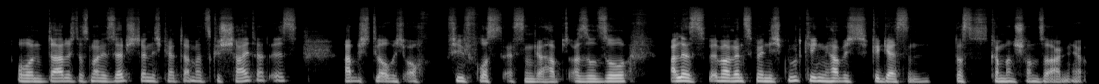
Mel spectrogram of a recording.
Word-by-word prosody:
Und 145 Hz, -3 st, 0 dB
dadurch, 150 Hz, 0 st, +4 dB
dass 145 Hz, -3 st, -6 dB
meine 145 Hz, -, 0 dB
Selbstständigkeit 150 Hz, -1 st, -2 dB
damals 155 Hz, -5 st, -4 dB
gescheitert 165 Hz, +5 st, 0 dB
ist, 175 Hz, -2 st, -7 dB, 0.4 s
habe 155 Hz, 0 st, +2 dB
ich, -, -, -3 dB
glaube 140 Hz, -, 0 dB
ich, -, -, -7 dB
auch -, -, -6 dB
viel -, -, 0 dB
Frustessen 135 Hz, -, -3 dB
gehabt. 125 Hz, -1 st, -2 dB
Also, 135 Hz, -2 st, +1 dB
so 140 Hz, +2 st, +4 dB, 0.4 s
alles 155 Hz, -4 st, +6 dB
immer 160 Hz, -1 st, +5 dB
wenn's 155 Hz, -1 st, +2 dB
mir 155 Hz, -, +3 dB
nicht 145 Hz, -2 st, +1 dB
gut 170 Hz, 0 st, -1 dB
ging, 160 Hz, -4 st, +3 dB
habe 145 Hz, 0 st, +4 dB
ich 135 Hz, -, -3 dB
gegessen. 130 Hz, -2 st, 0 dB, 0.2 s
Das 145 Hz, -4 st, -4 dB
kann 145 Hz, -, +1 dB
man 140 Hz, 0 st, -1 dB
schon 130 Hz, +2 st, -1 dB
sagen, -, -, -2 dB
ja. -, -, -6 dB
145 Hz, 185 wpm, -24 LUFS, 135-155 Hz, 0.4 s, alles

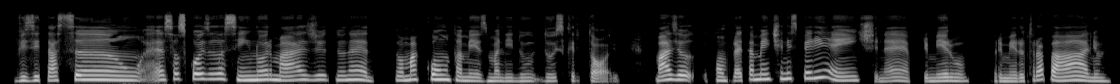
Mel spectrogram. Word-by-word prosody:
visitação, 195 Hz, +2 st, +2 dB
essas 215 Hz, +4 st, -2 dB
coisas, 250 Hz, 0 st, +2 dB
assim, 215 Hz, -5 st, +2 dB
normais 210 Hz, 0 st, +3 dB
de, 215 Hz, +1 st, -2 dB
né, 210 Hz, -1 st, +2 dB, 0.2 s
tomar 195 Hz, +3 st, +2 dB
conta 225 Hz, -5 st, +3 dB
mesmo 165 Hz, -1 st, -2 dB
ali 155 Hz, -1 st, -4 dB
do 155 Hz, +1 st, -6 dB
do 155 Hz, 0 st, -9 dB
escritório. 160 Hz, -, -6 dB, 0.4 s
Mas 215 Hz, +4 st, +4 dB
eu 215 Hz, -2 st, +3 dB, 0.2 s
completamente 205 Hz, +8 st, -1 dB
inexperiente, 255 Hz, -, -1 dB
né. 160 Hz, +2 st, -4 dB
Primeiro 160 Hz, +1 st, -2 dB, 0.3 s
primeiro 150 Hz, -1 st, -3 dB
trabalho. 185 Hz, -5 st, +1 dB
195 Hz, 120 wpm, -21 LUFS, 165-215 Hz, 0.4 s, Mas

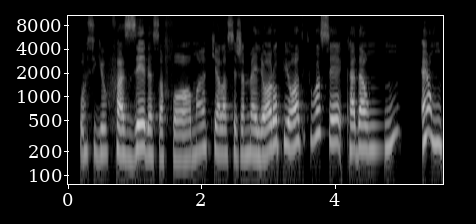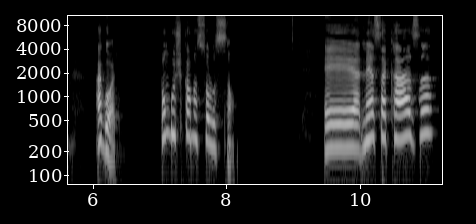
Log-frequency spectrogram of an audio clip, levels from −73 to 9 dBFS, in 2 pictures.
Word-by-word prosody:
conseguiu 195 Hz, 0 st, -8 dB
fazer 195 Hz, +3 st, +3 dB
dessa 185 Hz, -2 st, -5 dB
forma 175 Hz, +5 st, -5 dB
que 225 Hz, -1 st, -8 dB
ela 190 Hz, -1 st, -2 dB
seja 190 Hz, -1 st, -8 dB
melhor 190 Hz, +3 st, +1 dB
ou 255 Hz, -, +3 dB
pior 245 Hz, -1 st, +1 dB
do 260 Hz, -, -25 dB
que 270 Hz, -, -16 dB
você, 280 Hz, -6 st, -1 dB
cada 220 Hz, -3 st, +1 dB
um 220 Hz, +9 st, -7 dB, 0.3 s
é 355 Hz, -, +3 dB
um. 255 Hz, -6 st, -2 dB, 0.4 s
Agora, -, -, +2 dB, 0.6 s
vamos 305 Hz, +3 st, -1 dB
buscar 325 Hz, -1 st, -1 dB
uma 300 Hz, -1 st, -3 dB
solução. 270 Hz, -6 st, -5 dB, 1.3 s
Eh, 225 Hz, +1 st, +3 dB
nessa 300 Hz, +5 st, +2 dB
casa, 310 Hz, +3 st, +4 dB
225 Hz, 135 wpm, -23 LUFS, 195-285 Hz, 1.3 s, casa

